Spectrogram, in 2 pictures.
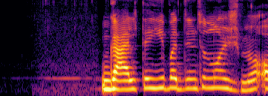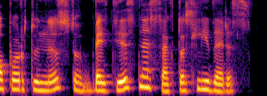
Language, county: Lithuanian, Klaipėda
